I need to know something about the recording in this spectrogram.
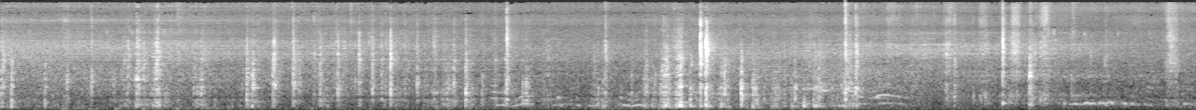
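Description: Clear plastic jar and its screw lid being handled on a concrete slab: scattered light clicks and knocks, with low voice-like calls now and then, strongest a little past the middle.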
